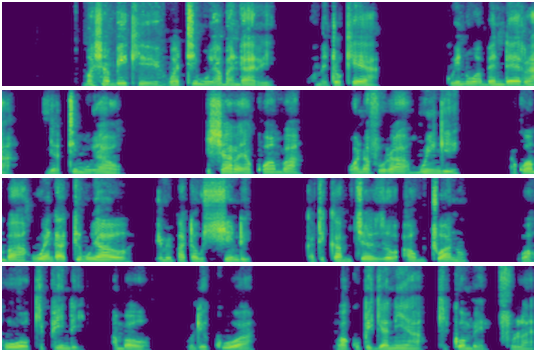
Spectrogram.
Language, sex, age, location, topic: Swahili, male, 18-24, Kisumu, government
